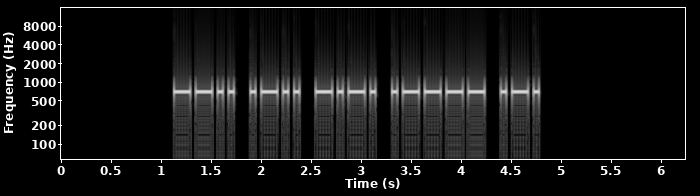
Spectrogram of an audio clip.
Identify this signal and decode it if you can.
Morse code, heard as a keyed tone, about 22 wpm, 700 Hz. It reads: ZLC1R
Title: Code Groups - 5 Letter:Numbers - 22wpm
